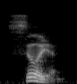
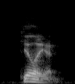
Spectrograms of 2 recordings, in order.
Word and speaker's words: Cillian: There are a lot of people that seem unfamiliar with Irish naming conventions, and they want to pronounce his name as Cillian. It is Cillian. Just because it has a C does not mean it has that soft S sound to it.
